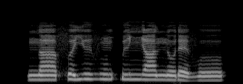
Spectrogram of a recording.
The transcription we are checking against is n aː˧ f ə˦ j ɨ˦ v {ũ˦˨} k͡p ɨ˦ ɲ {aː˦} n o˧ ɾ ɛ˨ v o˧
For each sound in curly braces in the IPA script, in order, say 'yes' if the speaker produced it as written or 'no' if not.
no, yes

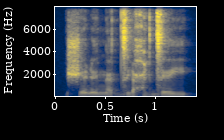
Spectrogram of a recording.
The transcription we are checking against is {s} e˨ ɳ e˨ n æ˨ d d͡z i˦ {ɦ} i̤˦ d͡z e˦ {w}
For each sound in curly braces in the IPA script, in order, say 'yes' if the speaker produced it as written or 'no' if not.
no, no, no

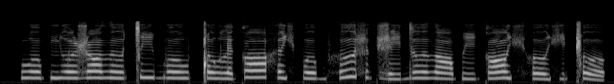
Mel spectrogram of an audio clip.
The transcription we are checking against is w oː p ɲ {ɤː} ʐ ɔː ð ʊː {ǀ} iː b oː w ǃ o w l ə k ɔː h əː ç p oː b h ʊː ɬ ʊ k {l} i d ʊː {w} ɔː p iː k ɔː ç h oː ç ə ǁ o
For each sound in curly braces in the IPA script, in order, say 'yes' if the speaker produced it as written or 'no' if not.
no, yes, no, no

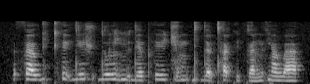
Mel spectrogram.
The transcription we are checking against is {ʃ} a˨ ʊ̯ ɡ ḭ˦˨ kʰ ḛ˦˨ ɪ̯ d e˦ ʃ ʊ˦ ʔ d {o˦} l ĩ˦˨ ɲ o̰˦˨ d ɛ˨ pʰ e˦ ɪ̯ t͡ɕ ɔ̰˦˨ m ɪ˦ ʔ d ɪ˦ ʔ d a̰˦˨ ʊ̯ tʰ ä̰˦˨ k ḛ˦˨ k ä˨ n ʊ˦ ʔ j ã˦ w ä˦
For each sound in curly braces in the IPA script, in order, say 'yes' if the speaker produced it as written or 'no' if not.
no, yes

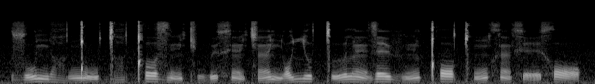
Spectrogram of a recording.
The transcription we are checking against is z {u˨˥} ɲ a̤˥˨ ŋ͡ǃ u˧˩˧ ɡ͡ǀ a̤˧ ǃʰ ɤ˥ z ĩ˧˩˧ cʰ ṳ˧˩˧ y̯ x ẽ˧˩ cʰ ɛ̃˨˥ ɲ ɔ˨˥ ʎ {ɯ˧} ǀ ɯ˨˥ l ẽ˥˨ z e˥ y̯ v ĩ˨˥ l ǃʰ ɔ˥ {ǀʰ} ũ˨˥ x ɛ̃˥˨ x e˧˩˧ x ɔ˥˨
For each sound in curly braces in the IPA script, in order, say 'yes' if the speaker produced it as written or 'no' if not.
yes, no, yes

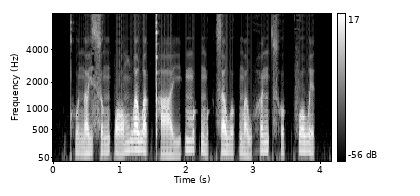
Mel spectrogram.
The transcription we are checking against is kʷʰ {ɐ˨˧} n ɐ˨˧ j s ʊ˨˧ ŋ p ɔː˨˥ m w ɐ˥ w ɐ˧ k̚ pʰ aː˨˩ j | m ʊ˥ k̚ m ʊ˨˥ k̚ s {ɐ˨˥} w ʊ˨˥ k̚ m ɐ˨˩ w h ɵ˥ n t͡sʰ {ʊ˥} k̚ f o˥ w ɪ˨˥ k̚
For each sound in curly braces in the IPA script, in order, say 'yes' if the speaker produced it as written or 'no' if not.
no, no, no

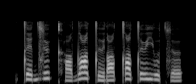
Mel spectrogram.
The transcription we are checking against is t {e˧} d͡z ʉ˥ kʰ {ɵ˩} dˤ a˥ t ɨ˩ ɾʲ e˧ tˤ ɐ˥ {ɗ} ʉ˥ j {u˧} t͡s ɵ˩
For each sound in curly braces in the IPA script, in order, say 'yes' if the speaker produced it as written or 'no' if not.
yes, yes, no, yes

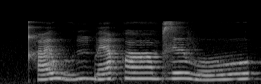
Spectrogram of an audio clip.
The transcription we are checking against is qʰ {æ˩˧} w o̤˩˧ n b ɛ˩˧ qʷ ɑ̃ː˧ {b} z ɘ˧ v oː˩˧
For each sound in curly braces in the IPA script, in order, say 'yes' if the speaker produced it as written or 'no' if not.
no, yes

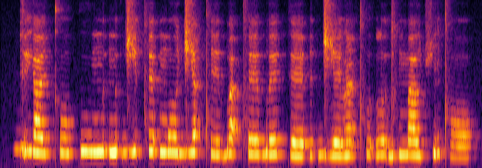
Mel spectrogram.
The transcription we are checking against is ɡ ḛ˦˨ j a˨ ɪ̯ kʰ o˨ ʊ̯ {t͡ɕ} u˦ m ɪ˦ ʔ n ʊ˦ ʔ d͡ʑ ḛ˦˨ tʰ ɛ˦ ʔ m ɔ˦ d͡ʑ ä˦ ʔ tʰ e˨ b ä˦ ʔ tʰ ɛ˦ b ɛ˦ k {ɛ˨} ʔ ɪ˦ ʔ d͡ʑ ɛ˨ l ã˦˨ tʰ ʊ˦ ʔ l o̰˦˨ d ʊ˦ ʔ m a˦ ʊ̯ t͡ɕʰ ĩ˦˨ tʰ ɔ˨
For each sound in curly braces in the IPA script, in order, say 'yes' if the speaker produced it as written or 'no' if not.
no, yes

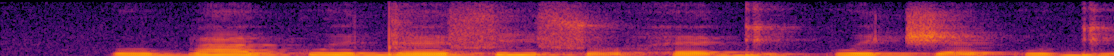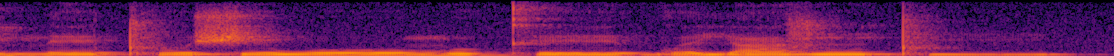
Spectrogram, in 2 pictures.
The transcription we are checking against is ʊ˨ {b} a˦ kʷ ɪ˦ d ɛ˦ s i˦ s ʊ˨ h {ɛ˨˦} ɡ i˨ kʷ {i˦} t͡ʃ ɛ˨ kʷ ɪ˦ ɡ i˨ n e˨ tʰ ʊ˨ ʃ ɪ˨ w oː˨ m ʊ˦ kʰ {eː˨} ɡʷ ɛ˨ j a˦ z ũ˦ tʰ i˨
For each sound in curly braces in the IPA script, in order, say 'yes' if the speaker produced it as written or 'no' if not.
yes, no, no, yes

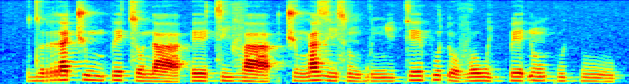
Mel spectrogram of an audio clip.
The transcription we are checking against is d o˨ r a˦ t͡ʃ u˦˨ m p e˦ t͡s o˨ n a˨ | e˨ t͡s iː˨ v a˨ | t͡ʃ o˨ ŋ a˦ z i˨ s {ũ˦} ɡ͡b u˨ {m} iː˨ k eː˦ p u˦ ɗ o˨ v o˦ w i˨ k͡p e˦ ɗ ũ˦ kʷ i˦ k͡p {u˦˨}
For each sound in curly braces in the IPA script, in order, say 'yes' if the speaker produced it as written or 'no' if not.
no, no, yes

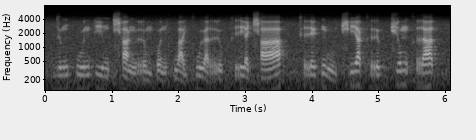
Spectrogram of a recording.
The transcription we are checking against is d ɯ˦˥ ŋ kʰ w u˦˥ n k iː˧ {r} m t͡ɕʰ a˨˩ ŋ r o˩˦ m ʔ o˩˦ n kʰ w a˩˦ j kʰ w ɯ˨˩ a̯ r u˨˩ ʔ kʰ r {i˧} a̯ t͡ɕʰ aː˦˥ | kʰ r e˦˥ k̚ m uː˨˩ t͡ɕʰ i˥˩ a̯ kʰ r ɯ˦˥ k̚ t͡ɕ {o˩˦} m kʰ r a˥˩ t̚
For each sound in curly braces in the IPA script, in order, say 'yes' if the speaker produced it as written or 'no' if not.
no, yes, no

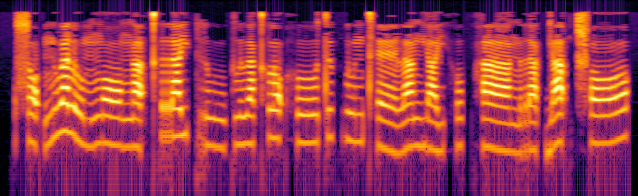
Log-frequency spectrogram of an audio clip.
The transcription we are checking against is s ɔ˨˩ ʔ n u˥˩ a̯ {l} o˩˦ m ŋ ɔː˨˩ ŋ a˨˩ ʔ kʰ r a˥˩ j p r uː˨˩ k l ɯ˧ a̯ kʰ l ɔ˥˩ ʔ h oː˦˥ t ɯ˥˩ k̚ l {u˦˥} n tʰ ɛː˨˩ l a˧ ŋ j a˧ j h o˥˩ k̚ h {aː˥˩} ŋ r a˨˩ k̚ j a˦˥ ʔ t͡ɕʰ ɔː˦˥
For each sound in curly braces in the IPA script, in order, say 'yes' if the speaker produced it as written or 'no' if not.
yes, yes, no

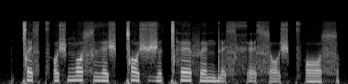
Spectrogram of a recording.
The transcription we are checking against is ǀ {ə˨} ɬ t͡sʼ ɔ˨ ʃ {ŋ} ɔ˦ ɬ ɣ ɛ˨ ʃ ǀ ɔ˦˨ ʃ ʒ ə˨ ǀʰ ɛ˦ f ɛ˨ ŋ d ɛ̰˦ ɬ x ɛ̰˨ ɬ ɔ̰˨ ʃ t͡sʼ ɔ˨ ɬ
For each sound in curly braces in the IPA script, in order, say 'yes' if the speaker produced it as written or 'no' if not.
no, yes

